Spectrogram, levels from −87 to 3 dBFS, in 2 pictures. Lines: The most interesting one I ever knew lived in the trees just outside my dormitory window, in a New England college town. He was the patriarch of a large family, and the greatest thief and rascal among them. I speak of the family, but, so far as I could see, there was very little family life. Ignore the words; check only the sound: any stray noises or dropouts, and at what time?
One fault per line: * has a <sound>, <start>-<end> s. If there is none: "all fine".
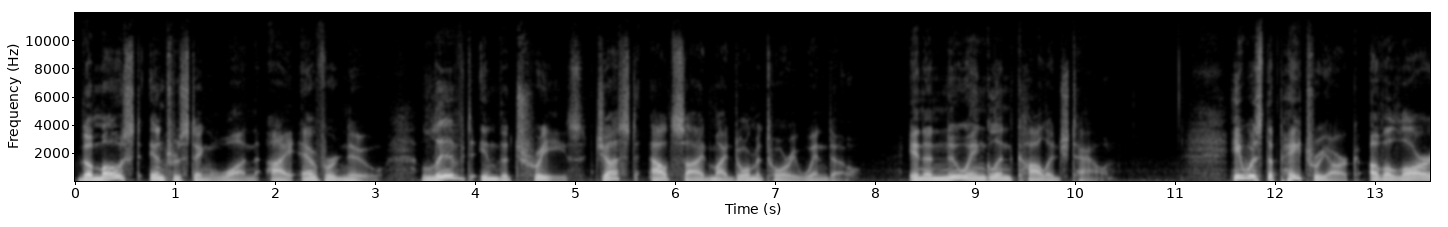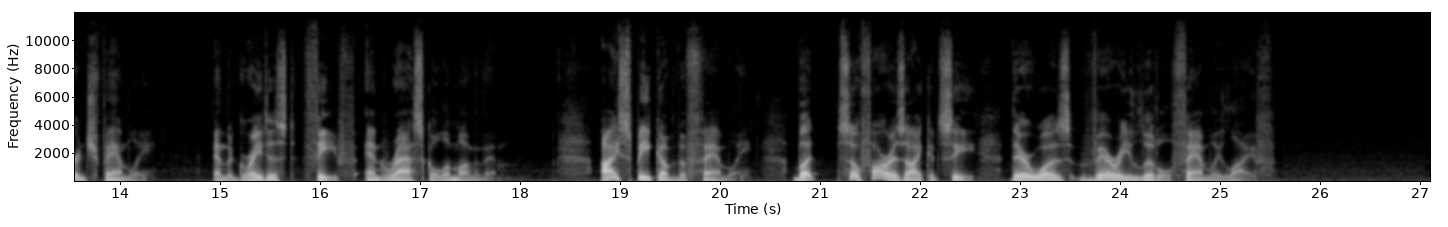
all fine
